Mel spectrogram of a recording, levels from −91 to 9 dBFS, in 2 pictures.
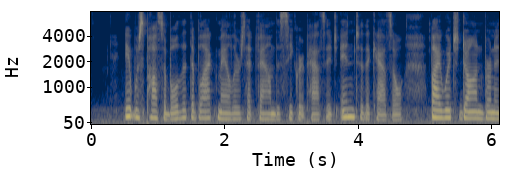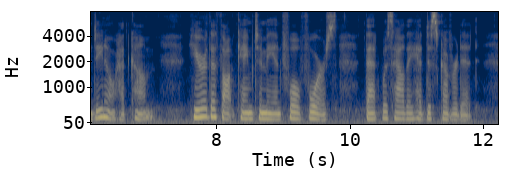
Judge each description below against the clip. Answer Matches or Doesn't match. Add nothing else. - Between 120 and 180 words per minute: Matches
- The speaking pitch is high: Doesn't match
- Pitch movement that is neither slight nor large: Matches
